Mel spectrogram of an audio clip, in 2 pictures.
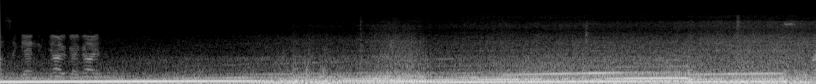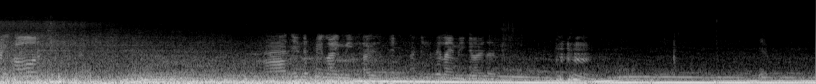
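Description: Onboard a Nissan GT-R on a drift track, the engine roars steadily under load, with rising and falling tones as the throttle is fed through corners, close and loud throughout, while a voice talks over it.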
